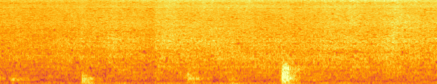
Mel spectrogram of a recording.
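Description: Chopped onions frying in a pan for a prawn rice dish, a faint steady sizzle with a few soft stirring knocks, no voices over it.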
